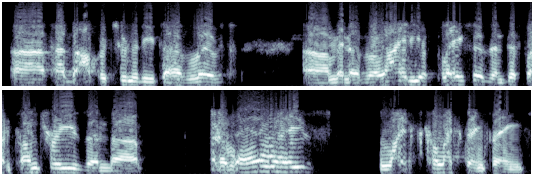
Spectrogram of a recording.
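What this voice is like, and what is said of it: English accent. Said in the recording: “as you may be able to tell from my accent, I am not a native Georgian. I was born in England”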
